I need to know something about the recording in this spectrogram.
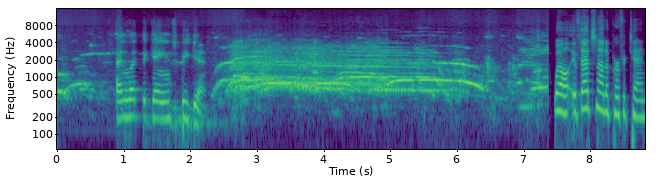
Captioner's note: cheering & applause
